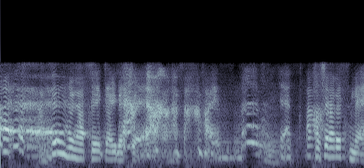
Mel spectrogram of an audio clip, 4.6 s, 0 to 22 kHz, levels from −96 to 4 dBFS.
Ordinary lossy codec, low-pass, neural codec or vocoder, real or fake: none; 5.4 kHz; codec, 16 kHz, 1 kbps, FreqCodec, smaller model; fake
